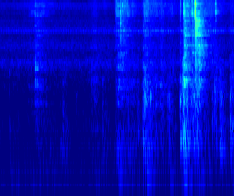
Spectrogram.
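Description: Chinchillas scuffling: a quick run of small thumps and scrabbling paws on the floor, starting a little past halfway and loudest just before the end.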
